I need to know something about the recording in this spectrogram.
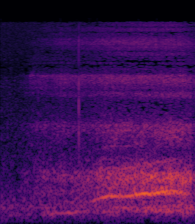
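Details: A single rising, whistling snore lasting about two seconds.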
